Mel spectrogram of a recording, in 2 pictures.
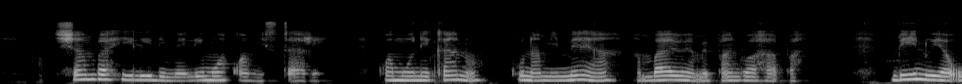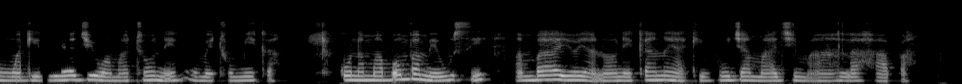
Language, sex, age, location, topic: Swahili, female, 25-35, Nairobi, agriculture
